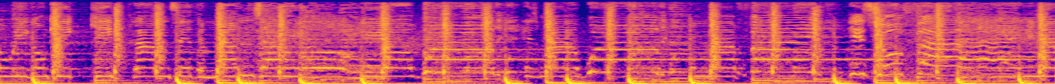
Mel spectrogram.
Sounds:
Music

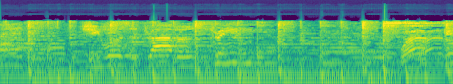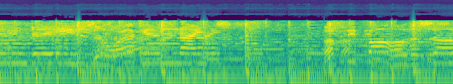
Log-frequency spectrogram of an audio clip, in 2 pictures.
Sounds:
Dance music, Independent music, Music

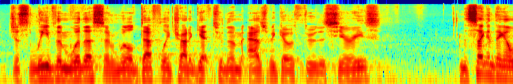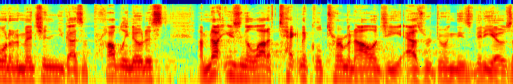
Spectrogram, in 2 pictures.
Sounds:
Speech

